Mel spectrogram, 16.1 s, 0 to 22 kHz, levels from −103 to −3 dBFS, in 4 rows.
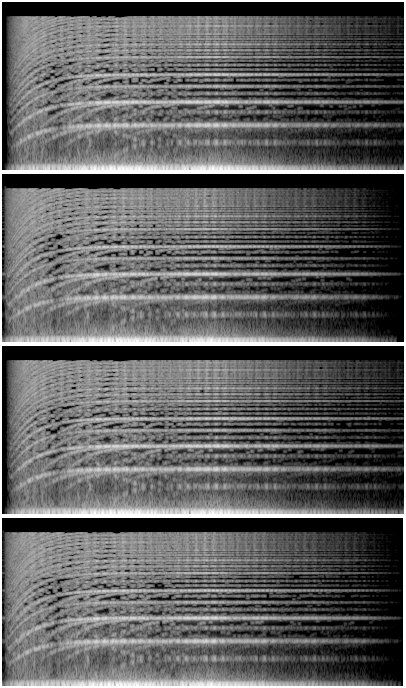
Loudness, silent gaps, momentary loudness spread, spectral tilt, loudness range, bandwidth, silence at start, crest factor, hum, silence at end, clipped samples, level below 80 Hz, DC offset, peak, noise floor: -19 LUFS; none; 20 LU; 0.5 dB/octave; 3 LU; 16 kHz; 0.1 s; 14 dB; none; 0.85 s; under 0.1%; -24 dBFS; under 0.1%; -4 dBFS; -56 dBFS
